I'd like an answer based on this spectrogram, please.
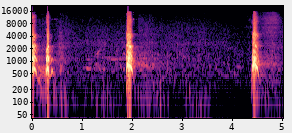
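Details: Japanese Spitz dog barking: a quick sharp double bark, then single loud barks at about two and four and a half seconds, with near silence between.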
